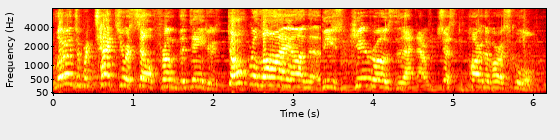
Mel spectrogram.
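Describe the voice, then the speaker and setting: A man's voice: very high voice, animated, moderate pace, pitched above the performer's own voice. A man voicing a defiant teenage werewolf pack leader, rallying a crowd in a tabletop game. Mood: fierce, aggressive. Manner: loud, rallying speech to a crowd. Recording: roomy, distant mic with music underneath.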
